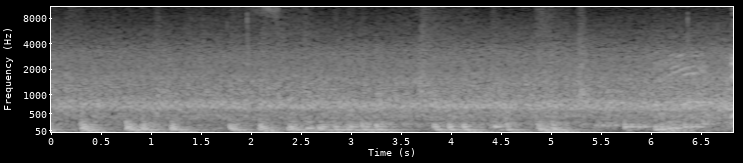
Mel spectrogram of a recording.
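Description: A stadium crowd at a football game roars in a dense, steady wash that holds loud throughout, with a commentator's voice running over it.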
